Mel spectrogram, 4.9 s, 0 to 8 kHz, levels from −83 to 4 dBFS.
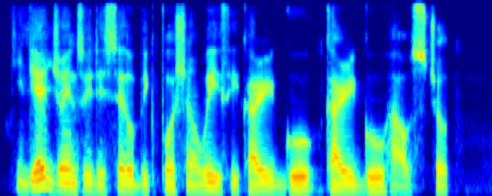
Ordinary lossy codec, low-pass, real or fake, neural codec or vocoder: none; 7.2 kHz; fake; codec, 16 kHz, 0.8 kbps, ZipCodec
